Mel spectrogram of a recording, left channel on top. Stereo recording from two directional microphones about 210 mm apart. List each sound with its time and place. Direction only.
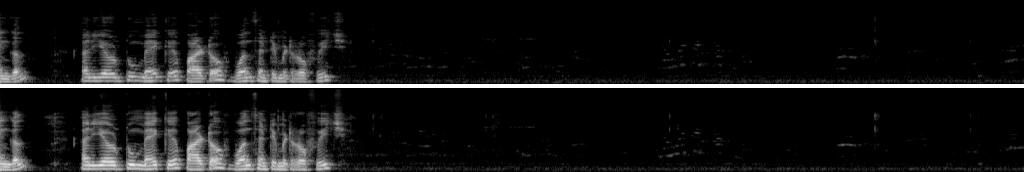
0.0 s speech: 50° right (ahead or behind)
